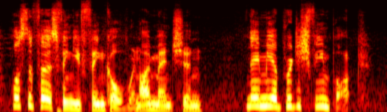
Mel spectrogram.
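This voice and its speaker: Very wide pitch swings from a man speaking at a moderate tempo amid noticeable background noise. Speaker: TV presenter. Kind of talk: TV feature segment intro.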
